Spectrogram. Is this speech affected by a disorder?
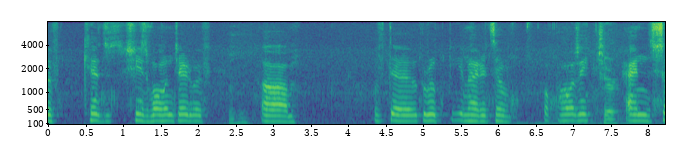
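Yes: cerebral palsy.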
